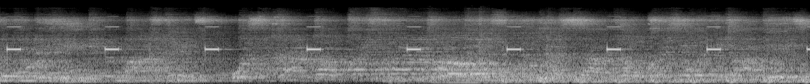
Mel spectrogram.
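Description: Workout countdown timer beeping, one short high beep each second, counting down the last seconds before the workout starts.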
